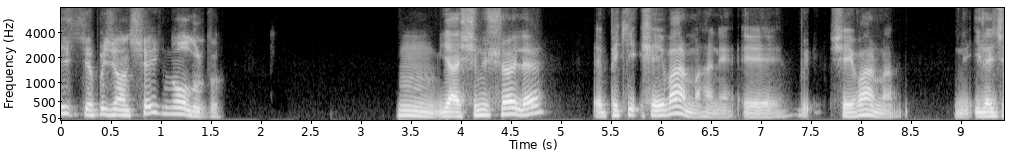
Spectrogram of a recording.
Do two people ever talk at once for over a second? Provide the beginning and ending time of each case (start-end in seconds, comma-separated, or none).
none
